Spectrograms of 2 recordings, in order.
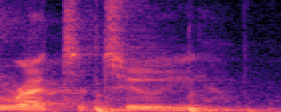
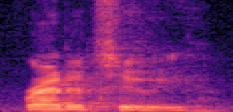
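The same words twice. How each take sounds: First: The T sound is pronounced clearly and strongly. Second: The T sound is pronounced softly and lightly.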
